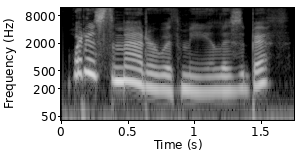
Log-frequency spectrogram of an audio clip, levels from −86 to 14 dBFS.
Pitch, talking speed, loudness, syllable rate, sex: 245 Hz, 240 wpm, -15 LUFS, 7.0 syllables/s, female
